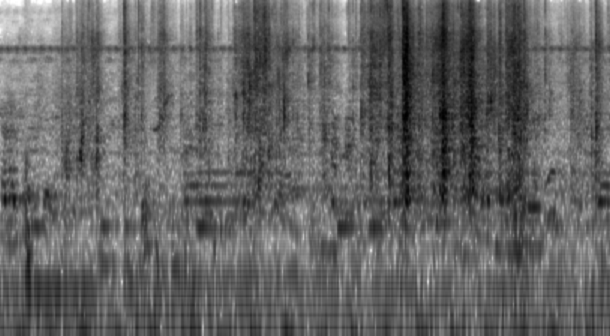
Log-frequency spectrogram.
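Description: Card wrappers rustle and crinkle in hands.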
